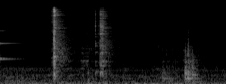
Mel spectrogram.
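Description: A metal spoon stirring a Yakult and soju mix in a glass, giving a few faint, separate clinks and taps spread over a couple of seconds in a quiet room.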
